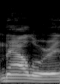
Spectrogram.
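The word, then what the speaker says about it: Malheur: way the malor occupation the malor is spelled m a l h e Ur if I remember so malor and that's of course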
